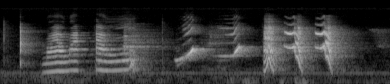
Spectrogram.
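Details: Pet talkative parrot indoors imitating human speech, saying "mummy" in a clear, voice-like tone, with a few short, rising syllables and a brief whistle-like sound.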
